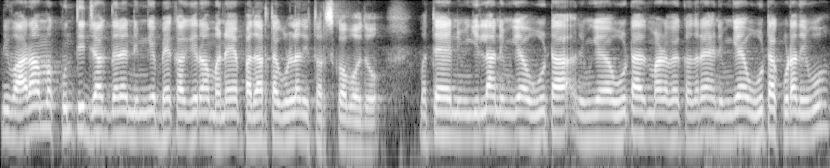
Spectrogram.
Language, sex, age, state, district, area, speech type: Kannada, male, 60+, Karnataka, Tumkur, rural, spontaneous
